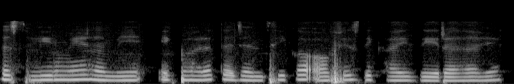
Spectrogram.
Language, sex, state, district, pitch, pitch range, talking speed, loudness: Hindi, female, Uttar Pradesh, Lalitpur, 200 Hz, 185-210 Hz, 140 wpm, -22 LUFS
